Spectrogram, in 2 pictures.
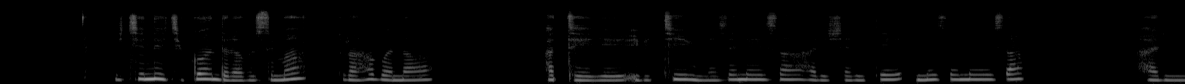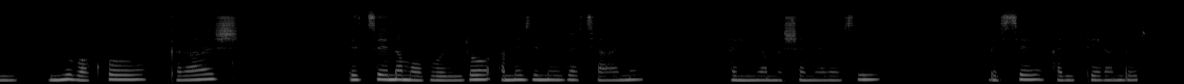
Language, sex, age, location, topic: Kinyarwanda, female, 18-24, Huye, health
